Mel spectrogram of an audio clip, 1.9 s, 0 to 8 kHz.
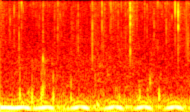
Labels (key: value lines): label: biophony
recorder: SoundTrap 500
